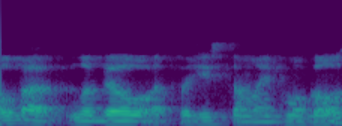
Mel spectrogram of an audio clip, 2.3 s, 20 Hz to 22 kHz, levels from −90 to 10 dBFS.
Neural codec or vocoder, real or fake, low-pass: none; real; 5.4 kHz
